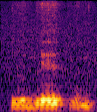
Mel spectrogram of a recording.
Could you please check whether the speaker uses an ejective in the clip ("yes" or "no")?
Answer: no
